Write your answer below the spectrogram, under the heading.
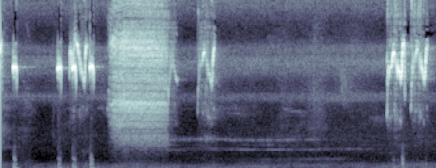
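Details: Female blue-crowned hanging parrot calling in forest, a recording used as a lure: sharp, very high squeaks and wavering twitters in short groups, with a brief hissing rush of noise and a long quiet gap.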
